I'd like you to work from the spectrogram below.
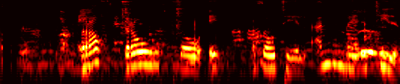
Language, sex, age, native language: Icelandic, male, 12, Icelandic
